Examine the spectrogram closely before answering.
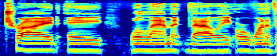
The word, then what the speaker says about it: Willamette: Oregon one again because I think I always mispronounce it? The Willamette Valley. Willamette. Many people would want to say Willamette, but it's Willamette. Willamette.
